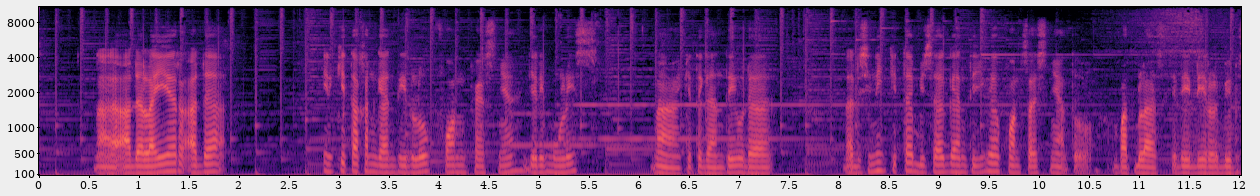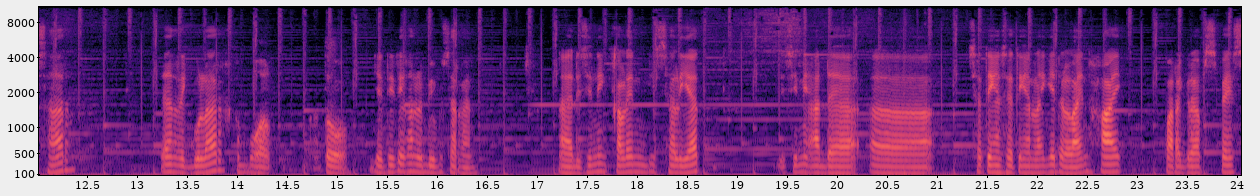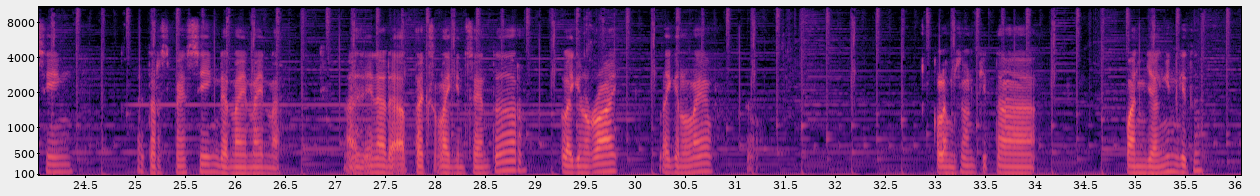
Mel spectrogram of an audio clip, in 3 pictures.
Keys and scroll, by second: 3.6-4.9 typing, 5.3 Return, 19.6 ctrl+z.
